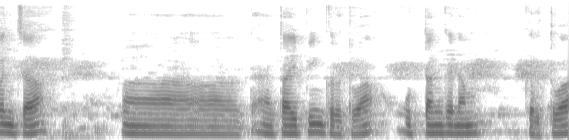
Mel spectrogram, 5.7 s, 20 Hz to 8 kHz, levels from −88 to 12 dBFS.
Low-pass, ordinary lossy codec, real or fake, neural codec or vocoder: 7.2 kHz; none; real; none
